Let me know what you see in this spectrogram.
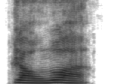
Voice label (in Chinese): "扰乱", Chinese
